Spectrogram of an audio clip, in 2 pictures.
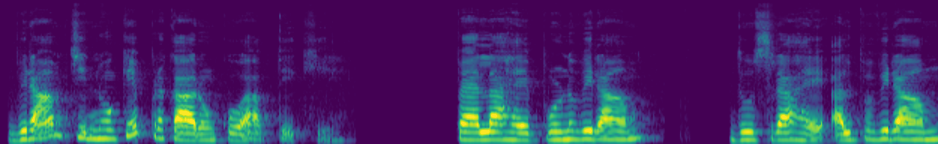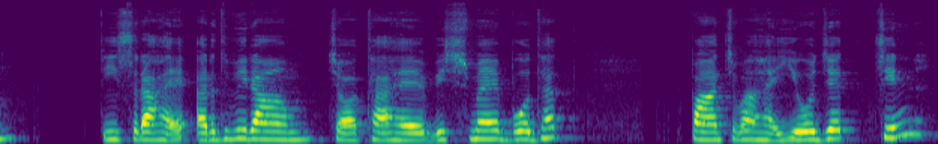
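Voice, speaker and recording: Gravelly-voiced woman teaching children. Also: a little high, darkish tone. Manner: patient, explaining slowly, reading example sentences aloud. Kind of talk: Hindi grammar lesson for children.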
